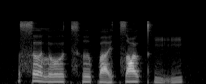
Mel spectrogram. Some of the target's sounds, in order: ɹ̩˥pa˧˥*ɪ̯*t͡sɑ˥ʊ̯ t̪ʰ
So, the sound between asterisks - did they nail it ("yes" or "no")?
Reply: yes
